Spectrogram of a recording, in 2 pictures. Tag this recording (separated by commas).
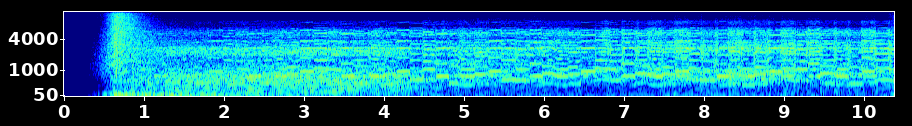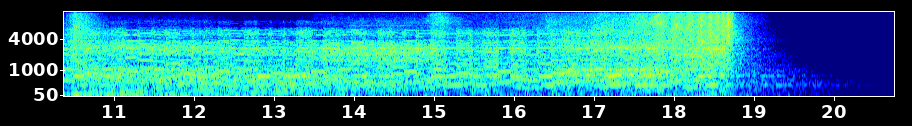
Human voice, Musical instrument, Music, Singing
